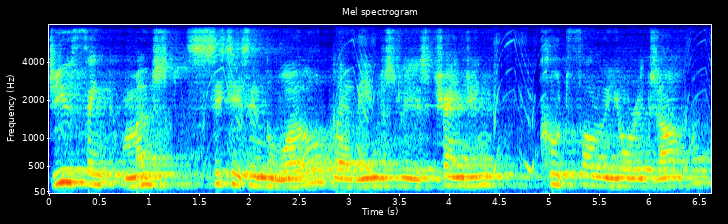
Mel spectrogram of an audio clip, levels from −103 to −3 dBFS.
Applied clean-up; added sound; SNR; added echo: neural separator model SepFormer DNS4.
